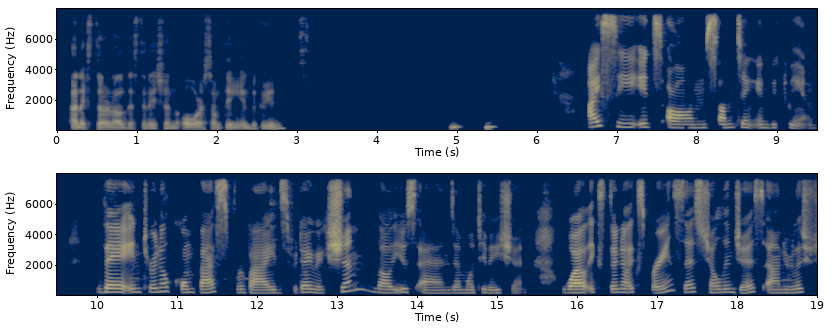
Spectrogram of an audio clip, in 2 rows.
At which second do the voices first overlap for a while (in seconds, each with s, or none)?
none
